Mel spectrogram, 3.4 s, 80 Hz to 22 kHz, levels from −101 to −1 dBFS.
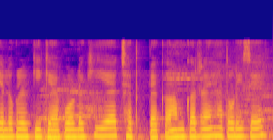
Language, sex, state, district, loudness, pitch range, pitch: Hindi, female, Haryana, Rohtak, -14 LUFS, 165-175 Hz, 170 Hz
